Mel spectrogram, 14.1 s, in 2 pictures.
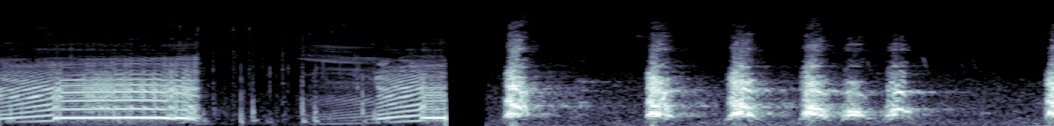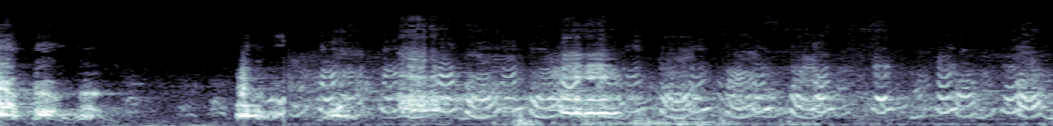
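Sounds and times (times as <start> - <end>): dog barking: 3.3 - 6.3, 7.0 - 14.0.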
